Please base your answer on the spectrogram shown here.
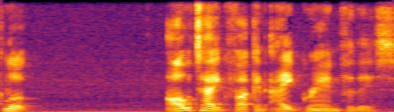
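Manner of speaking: ordinary talk, nothing marked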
